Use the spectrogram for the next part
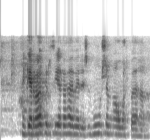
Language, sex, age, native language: Icelandic, female, 30-39, Icelandic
